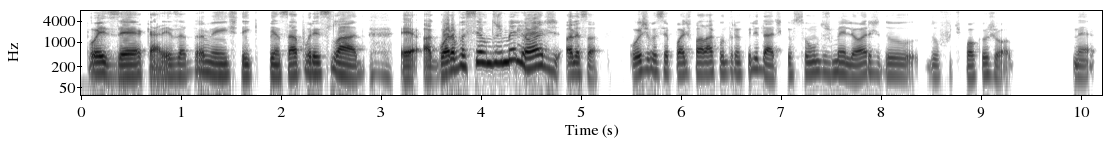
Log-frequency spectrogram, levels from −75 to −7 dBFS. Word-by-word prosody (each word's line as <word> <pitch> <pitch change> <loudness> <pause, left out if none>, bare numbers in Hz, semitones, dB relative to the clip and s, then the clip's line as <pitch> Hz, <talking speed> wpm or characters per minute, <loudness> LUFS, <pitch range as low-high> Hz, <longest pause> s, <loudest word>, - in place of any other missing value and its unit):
Pois 130 -4 +3
é 115 +2 +6
cara, - - -2
exatamente. 120 +1 -2
Tem 115 0 -2
que - - -28
pensar 120 +1 +1
por 130 0 -2
esse 130 0 -1
lado. 120 -3 +3 0.4
Eh, - - +3
agora 135 +6 +5
você 210 +7 +1
é - - +7
um 255 - +4
dos 255 +1 +3
melhores. 215 - +5
Olha 125 +1 +3
só, - - -6 0.3
hoje 135 +7 -1
você 140 -3 -4
pode 125 0 -3
falar 130 +1 0
com 135 - -7
tranquilidade 140 +5 -4
que: - - -15
"Eu - - -8
sou 130 +2 -6
um 140 - -3
dos 135 -2 -9
melhores 130 -1 -3
do 120 -1 -8
do 110 - -12
futebol 105 0 -8
que 120 - -7
eu - - -4
jogo". 110 -4 -10 0.6
Né? - - -8
130 Hz, 225 wpm, -21 LUFS, 120-140 Hz, 0.6 s, é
